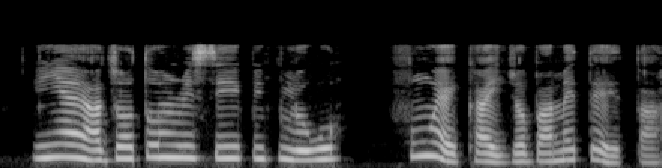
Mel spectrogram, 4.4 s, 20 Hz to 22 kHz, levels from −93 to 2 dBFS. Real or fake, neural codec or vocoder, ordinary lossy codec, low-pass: real; none; none; 7.2 kHz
